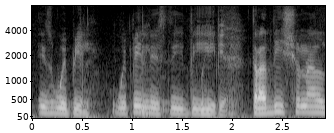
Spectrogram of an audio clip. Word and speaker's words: huipil: Okay, I know a lot of people, they find it hard to pronounce and they call it whipple or huipo, different names. Is huipil.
